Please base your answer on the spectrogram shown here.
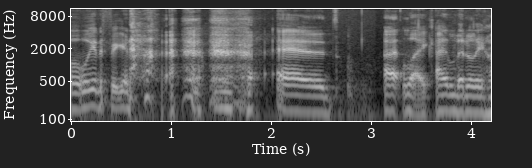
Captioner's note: laughs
